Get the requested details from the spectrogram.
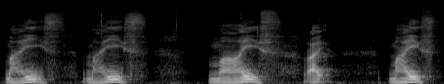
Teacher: It's got the stress in the I, right?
